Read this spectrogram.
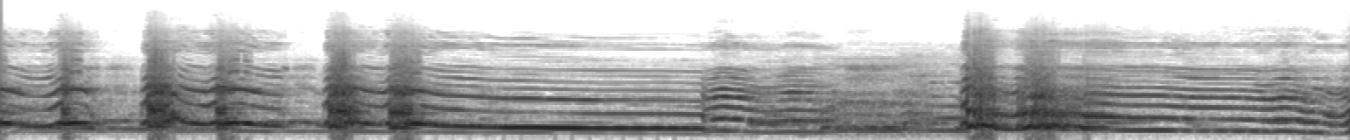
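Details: ['A dog singing along with howling dogs on a screen. Sharp yips open the clip, then a long steady howl slowly dips in pitch, followed by more yelps and a drawn-out falling howl.']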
